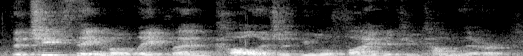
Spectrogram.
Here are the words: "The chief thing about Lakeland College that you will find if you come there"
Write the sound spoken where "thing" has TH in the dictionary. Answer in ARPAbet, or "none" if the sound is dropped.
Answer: TH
